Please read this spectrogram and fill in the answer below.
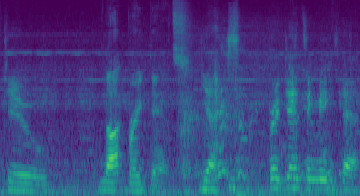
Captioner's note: chuckling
